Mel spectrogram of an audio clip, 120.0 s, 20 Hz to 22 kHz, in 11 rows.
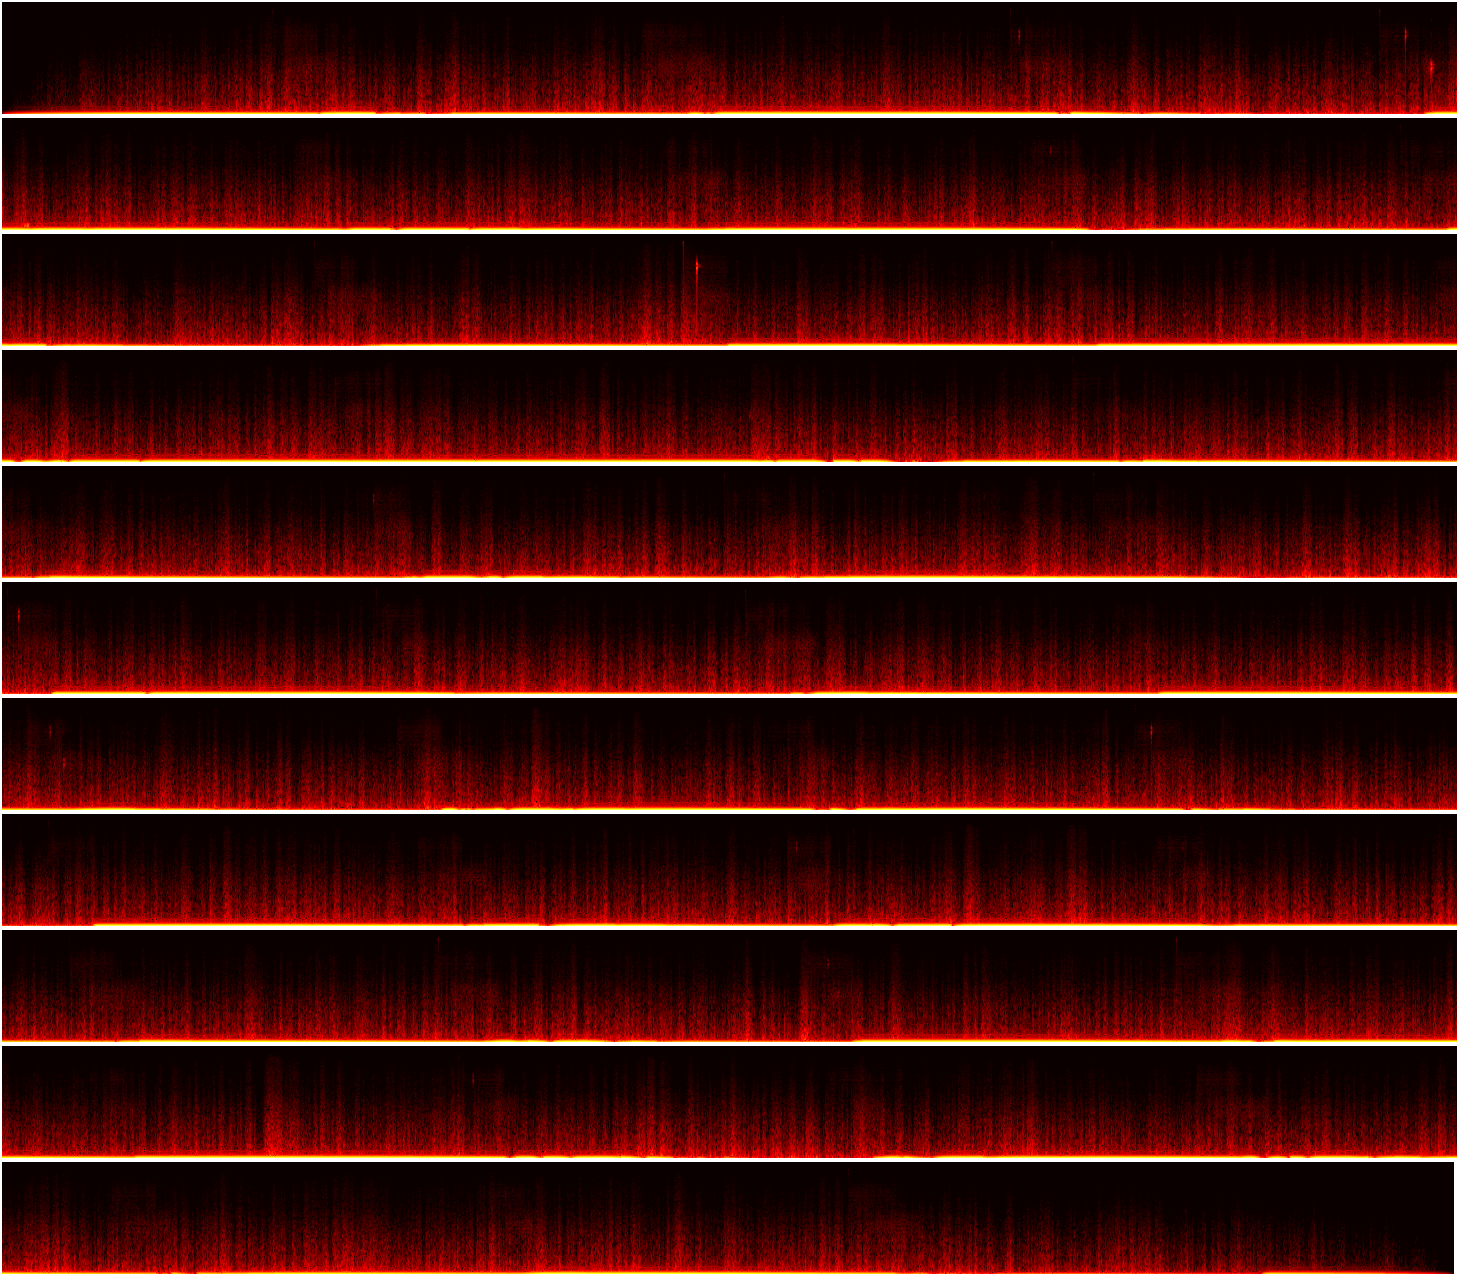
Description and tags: Noise Garden 23
1.This sample is part of the "Noise Garden" sample pack. 2 minutes of pure ambient droning noisescape. Soft wind noise plus droplets.
noise, reaktor, electronic, soundscape, effect, drone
